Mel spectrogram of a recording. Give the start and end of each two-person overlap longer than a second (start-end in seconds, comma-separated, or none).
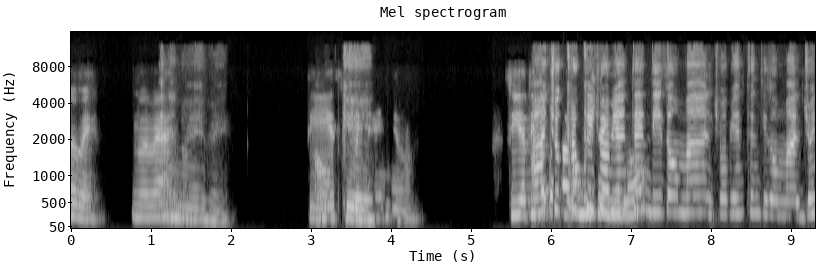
5.8-7.3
